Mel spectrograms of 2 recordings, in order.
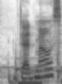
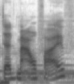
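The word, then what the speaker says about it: deadmau5: Dead Mouse. Yeah. Did I just pronounce it dead Mau 5?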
